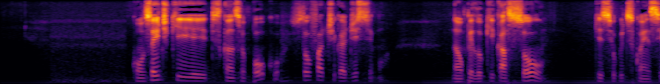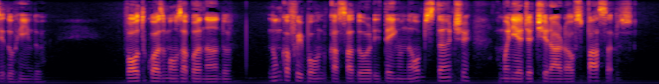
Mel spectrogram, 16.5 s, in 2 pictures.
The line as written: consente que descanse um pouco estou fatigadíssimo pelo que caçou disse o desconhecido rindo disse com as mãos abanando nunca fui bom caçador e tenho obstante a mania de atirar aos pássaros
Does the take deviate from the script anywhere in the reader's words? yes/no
yes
